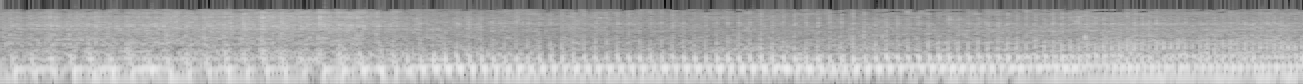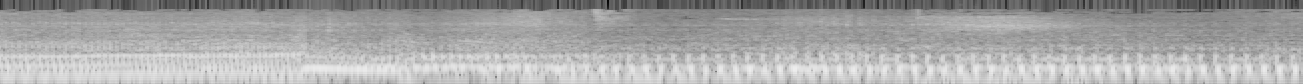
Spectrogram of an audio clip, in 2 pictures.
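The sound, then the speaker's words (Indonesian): A motorcycle is ridden at night to a fried-snack stall, its engine chugging loudly and steadily throughout, with the revs rising briefly midway before settling back. “Aku mengendarai motorku ke tempat warung gorengan tersebut.”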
